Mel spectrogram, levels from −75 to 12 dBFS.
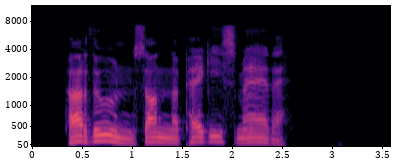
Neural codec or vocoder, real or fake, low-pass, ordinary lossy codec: none; real; 7.2 kHz; MP3, 48 kbps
